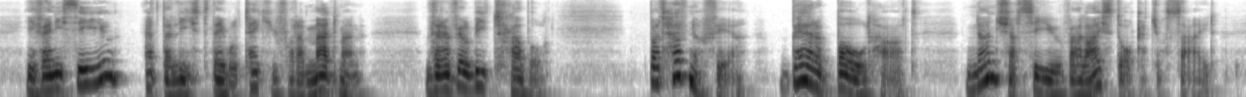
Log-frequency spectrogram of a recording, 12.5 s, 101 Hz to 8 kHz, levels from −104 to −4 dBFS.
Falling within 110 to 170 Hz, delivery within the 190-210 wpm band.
No: low, 135 Hz; average, 175 wpm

